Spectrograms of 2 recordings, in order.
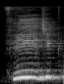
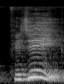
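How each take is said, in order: First: physique with फि long, high and loud; wrong first-syllable stress. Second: physique with जिक long and stressed; short फि, land on जिक in physique; stress on last syllable. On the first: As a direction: punch फि at the start of physique. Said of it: "physique नहीं". (Physique में फि पर ज़ोर) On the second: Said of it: "उस पे हम स्ट्रेस देंगे". (फिजिक में जिक पर ज़ोर) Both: Shown as a demonstration.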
